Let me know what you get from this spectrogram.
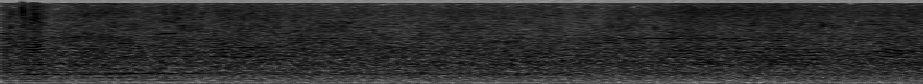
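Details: Honey bees inside a top-bar hive, a dense steady colony hum spread broadly across low and high pitches, with a faint thin tone near the start and no other clear sounds.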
